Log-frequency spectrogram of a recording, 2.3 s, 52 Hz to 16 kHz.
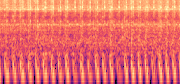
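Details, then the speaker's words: Honda Supra 125 single after repair of connecting rod (setang seher) that caused tek-tek ticking when revved; even thump about eight beats a second at idle, no tapping or rattle: normal idle. "nah ini Supra yang suaranya tek tek tek gitu teman-teman kalau di gas itu ada suara sekarang udah sembuh ya"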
